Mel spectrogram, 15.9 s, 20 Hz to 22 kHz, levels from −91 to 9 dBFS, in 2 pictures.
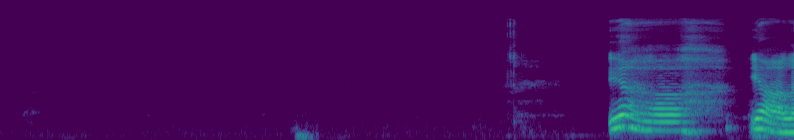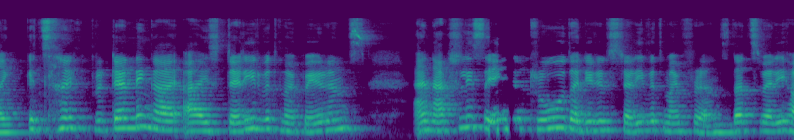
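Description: From 1.46 s to 5.03 s a call bitrate drop forces coarse coding, consistent with a fall from roughly 64 to 9 kbps. The speech sounds rough and muffled. A spectrogram shows the top edge collapsing from 20 kHz to 8 kHz for about 3.5 s.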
